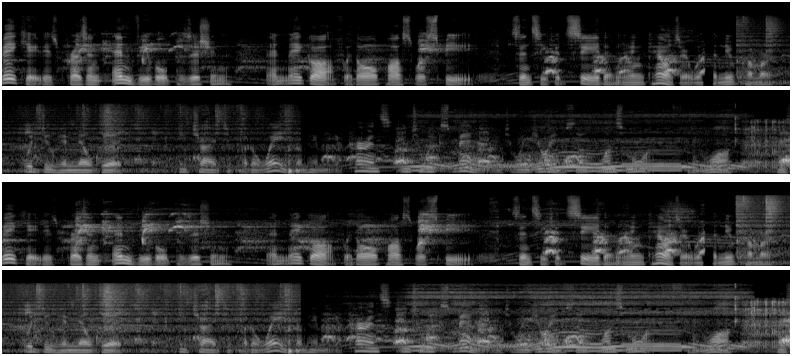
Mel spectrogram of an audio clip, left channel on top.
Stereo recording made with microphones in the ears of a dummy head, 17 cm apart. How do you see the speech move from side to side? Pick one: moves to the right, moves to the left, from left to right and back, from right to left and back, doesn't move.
moves to the right.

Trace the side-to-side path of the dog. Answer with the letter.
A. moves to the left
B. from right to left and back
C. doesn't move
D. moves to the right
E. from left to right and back
C.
